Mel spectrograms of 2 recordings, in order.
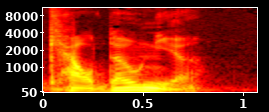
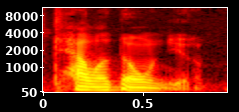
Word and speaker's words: Caledonia: So that you don't you stress that E. You put emphasis on the E. That's correct. – Okay. I put the emphasis, it's Caledonia. It's the E is silent in mine.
